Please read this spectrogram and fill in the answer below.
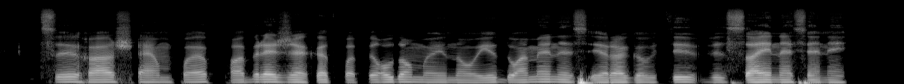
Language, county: Lithuanian, Klaipėda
